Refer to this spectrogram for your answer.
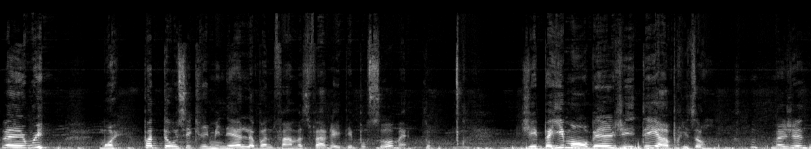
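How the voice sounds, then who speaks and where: A woman with a Quebec accent speaks at a high pitch with very wide pitch swings. Noticeable background noise runs underneath. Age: 60s. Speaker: vlogger. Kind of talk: personal testimony.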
